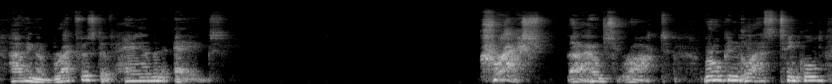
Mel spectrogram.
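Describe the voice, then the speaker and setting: A man reading a children's storybook aloud with expressive, dramatic emphasis. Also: mid-range voice. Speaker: storybook narrator. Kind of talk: animated read-aloud children's storybook narration. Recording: roomy, echoing, distant from mic.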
